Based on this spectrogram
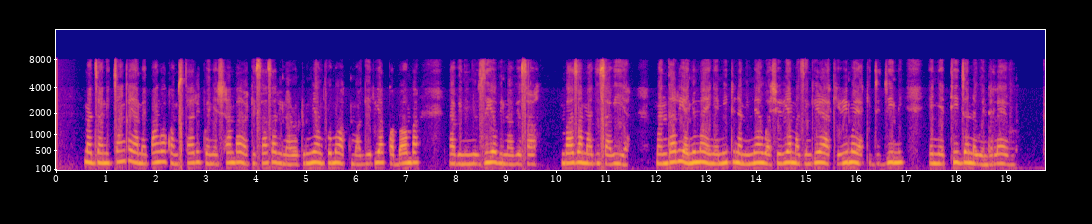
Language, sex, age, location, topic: Swahili, female, 18-24, Nairobi, agriculture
